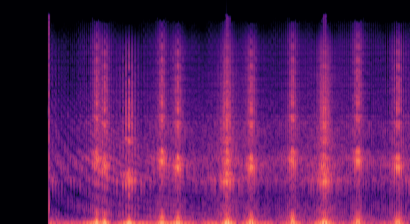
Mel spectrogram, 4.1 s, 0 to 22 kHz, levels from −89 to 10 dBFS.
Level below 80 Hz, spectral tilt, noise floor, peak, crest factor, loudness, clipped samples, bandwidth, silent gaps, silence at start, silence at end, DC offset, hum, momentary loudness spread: -20 dBFS; -2.5 dB/octave; -37 dBFS; 0 dBFS; 18 dB; -21 LUFS; under 0.1%; 14.5 kHz; none; 0.5 s; 0 s; under 0.1%; none; 14 LU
